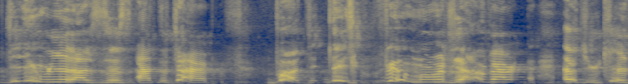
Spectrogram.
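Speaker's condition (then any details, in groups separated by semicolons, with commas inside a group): Cerebral palsy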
